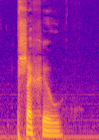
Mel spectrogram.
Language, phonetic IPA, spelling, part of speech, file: Polish, [ˈpʃɛxɨw], przechył, noun, Pl-przechył.ogg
